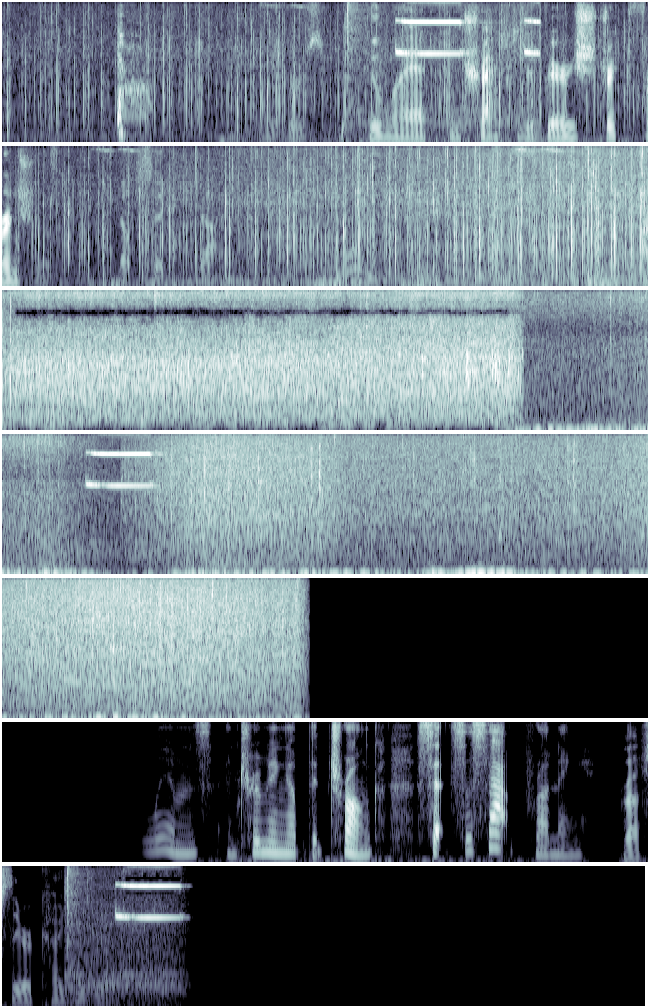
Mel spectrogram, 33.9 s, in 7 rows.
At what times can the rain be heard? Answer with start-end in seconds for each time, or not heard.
0.0-21.7.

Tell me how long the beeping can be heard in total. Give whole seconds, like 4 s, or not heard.
3 s.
